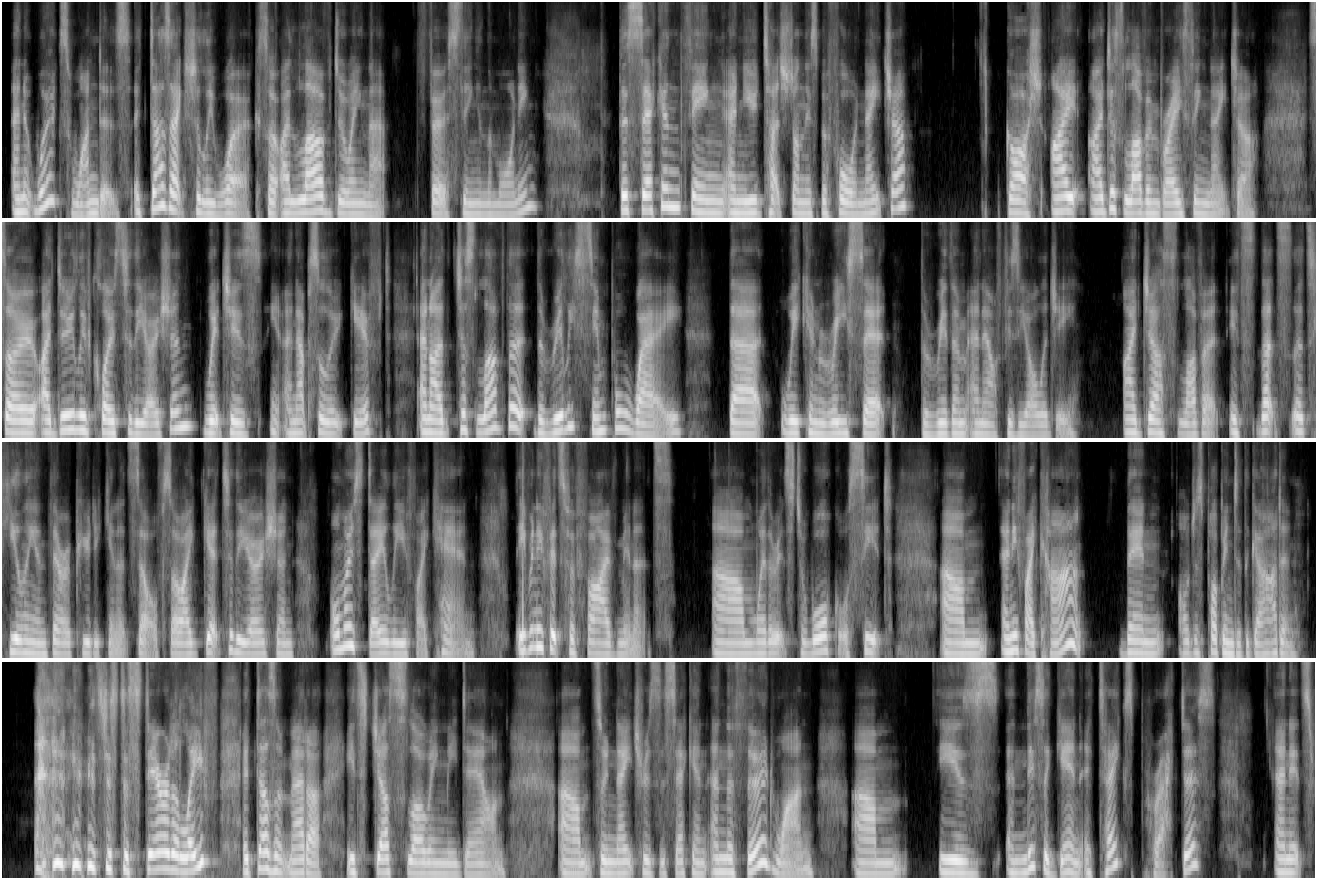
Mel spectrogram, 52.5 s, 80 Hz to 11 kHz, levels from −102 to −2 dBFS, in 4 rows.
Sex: female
